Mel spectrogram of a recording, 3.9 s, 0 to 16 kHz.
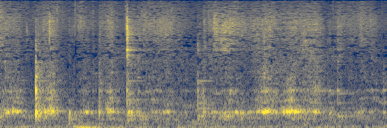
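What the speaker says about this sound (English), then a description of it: "I've put 1 tablespoon of desi ghee. Now let's saute the dry fruits. Let me put the almonds. Let's saute the almonds." Almonds sautéing in a tablespoon of desi ghee in a pan over low-medium heat, a quiet sizzle punctuated by a few sharp spoon clinks and scrapes against the metal, no voices.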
